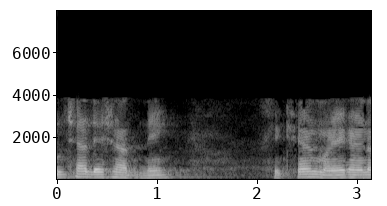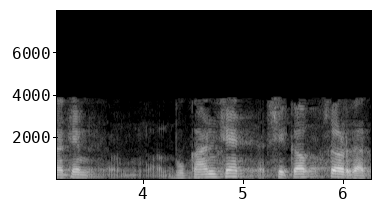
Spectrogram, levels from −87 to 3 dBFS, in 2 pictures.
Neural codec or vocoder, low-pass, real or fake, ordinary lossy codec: codec, 16 kHz, 4 kbps, FunCodec, trained on LibriTTS, 50 frames a second; 7.2 kHz; fake; AAC, 16 kbps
